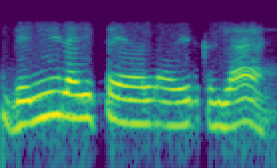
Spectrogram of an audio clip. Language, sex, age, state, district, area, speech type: Tamil, female, 60+, Tamil Nadu, Virudhunagar, rural, conversation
